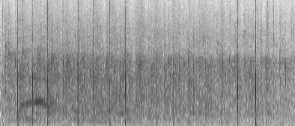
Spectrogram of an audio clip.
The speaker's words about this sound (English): Let's clap for them.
